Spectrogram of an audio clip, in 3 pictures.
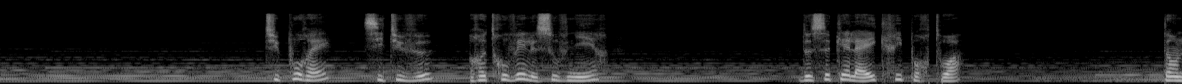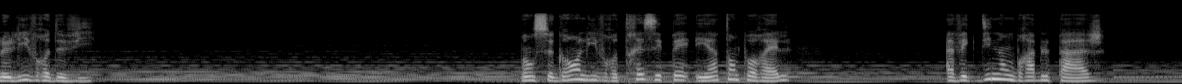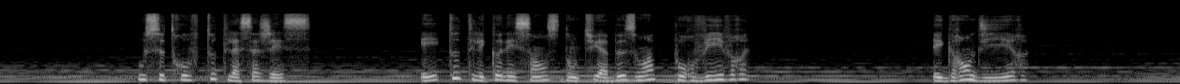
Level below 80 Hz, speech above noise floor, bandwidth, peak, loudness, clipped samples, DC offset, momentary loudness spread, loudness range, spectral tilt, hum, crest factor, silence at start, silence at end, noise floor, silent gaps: -70 dBFS; 25 dB; 12 kHz; -8 dBFS; -24 LUFS; under 0.1%; under 0.1%; 21 LU; 6 LU; -4.5 dB/octave; none; 18 dB; 0 s; 0 s; -49 dBFS; none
